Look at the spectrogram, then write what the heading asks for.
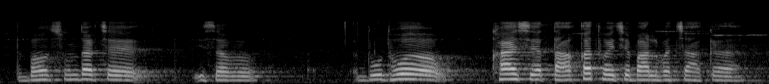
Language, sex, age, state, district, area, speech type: Maithili, female, 45-60, Bihar, Begusarai, rural, spontaneous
